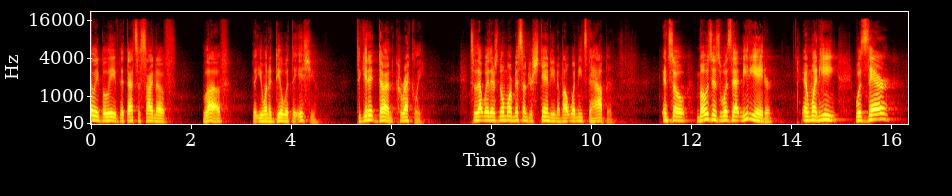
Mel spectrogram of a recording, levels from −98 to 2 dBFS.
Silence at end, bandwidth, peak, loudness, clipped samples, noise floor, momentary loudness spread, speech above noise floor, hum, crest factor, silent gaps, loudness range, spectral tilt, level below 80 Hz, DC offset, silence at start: 0.4 s; 17 kHz; -2 dBFS; -21 LUFS; under 0.1%; -71 dBFS; 11 LU; 50 dB; none; 20 dB; none; 4 LU; -4.5 dB/octave; -56 dBFS; under 0.1%; 0 s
